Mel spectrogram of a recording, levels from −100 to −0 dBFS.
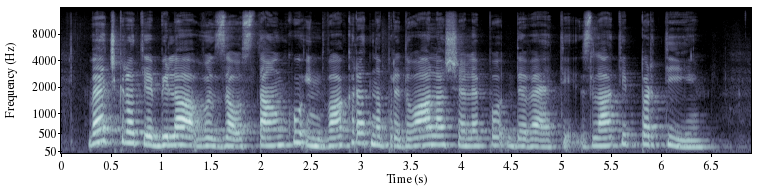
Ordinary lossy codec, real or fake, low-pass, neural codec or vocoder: none; real; 14.4 kHz; none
